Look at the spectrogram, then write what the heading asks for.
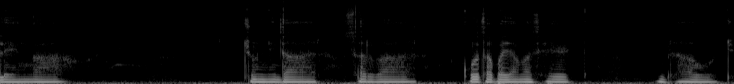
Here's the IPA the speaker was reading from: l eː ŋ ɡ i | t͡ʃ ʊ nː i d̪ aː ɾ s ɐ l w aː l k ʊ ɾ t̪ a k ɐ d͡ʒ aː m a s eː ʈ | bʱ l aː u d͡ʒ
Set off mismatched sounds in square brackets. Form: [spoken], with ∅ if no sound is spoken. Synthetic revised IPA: l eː ŋ ɡ [a] | t͡ʃ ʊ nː i d̪ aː ɾ s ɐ l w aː [ɾ] k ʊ ɾ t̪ a [p] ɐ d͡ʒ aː m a s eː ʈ | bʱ l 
